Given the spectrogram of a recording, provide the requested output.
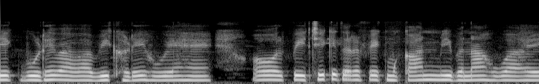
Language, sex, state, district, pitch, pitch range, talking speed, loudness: Hindi, female, Uttar Pradesh, Lalitpur, 200 Hz, 195-210 Hz, 180 wpm, -13 LUFS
